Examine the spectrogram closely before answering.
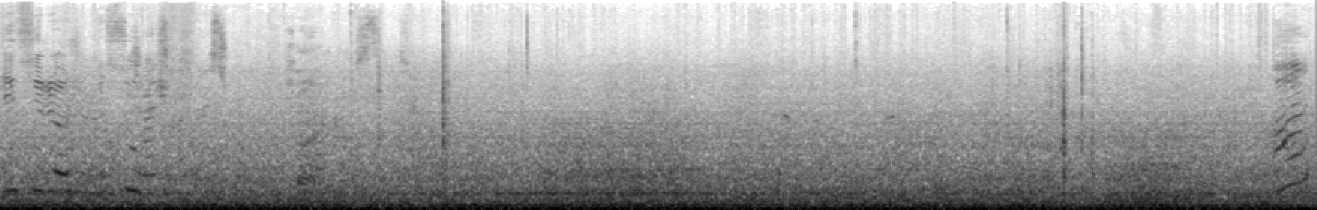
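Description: Road noise rumbles steadily from inside a car driving fast on a highway.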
